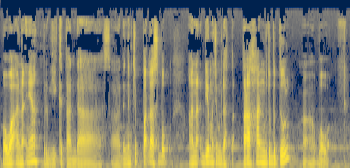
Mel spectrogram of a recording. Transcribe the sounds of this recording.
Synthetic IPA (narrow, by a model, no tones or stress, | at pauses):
bawaʔanaʔ̚ɲapərɡikət̪anda̰sədəŋant͡ʃəpat̪̚lahsəbap̚ | anaʔ̚diamat͡ʃamdaht̪ahanbət̪ʊlbət̪ʊl | ə̰ʔəba̰wa̰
